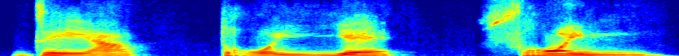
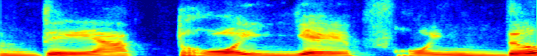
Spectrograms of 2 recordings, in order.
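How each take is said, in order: First: Der treue Freund word by word, closing on T; final T sound. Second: Freund ending in a voiced "duh"; wrong final D. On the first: Teacher modelling the story title, Freund with final T. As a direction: end Freund on a crisp T. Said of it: "Som de T". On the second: Teacher showing the title said wrongly, voiced final D. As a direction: say der treue Freund with a vowel after the last D. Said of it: "aqui não vai falar". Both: Shown as a demonstration.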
